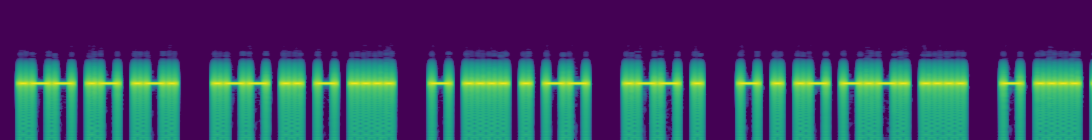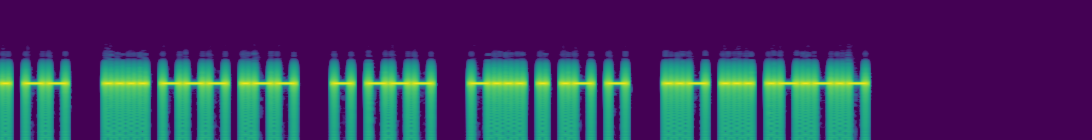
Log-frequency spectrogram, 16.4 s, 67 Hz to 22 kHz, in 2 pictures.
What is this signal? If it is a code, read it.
Morse code, heard as a keyed tone, about 28 wpm, 700 Hz. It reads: WAR WITH THEM WE TEACH THEM HOW TO BEAT US.
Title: Sentences from Top 1300 Words 28wpm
